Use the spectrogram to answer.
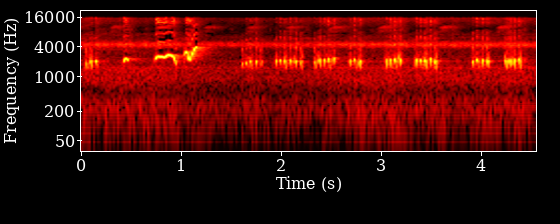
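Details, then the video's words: Red-whiskered bulbul, a mountain bird, giving the forest-voice 'kít bổi' song: an early looping whistle that climbs sharply, then a steady run of quick chirping bursts repeated about twice a second, with a constant high hum behind. "chào mào núi hót giọng rừng kít bổi cực hay"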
